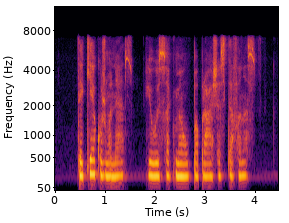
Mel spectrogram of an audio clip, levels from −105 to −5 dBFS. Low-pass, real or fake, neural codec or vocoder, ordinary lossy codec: 7.2 kHz; real; none; MP3, 64 kbps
